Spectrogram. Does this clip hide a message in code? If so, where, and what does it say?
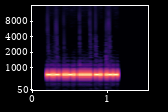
Yes: Morse code from 0.2 to 1.2 s, heard as a keyed tone, about 69 wpm, 700 Hz. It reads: KF5NW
